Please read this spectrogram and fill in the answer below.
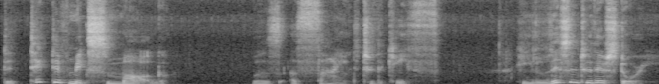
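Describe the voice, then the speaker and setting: A woman reading a storybook aloud for children, dramatic and deliberate, with hushed drops and sudden emphasis. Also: low-pitched, very animated, breathy edge.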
